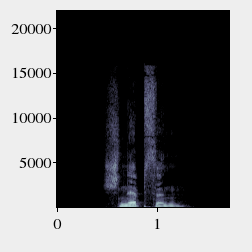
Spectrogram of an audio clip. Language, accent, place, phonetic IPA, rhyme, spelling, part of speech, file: German, Germany, Berlin, [ˈʃnɛpsn̩], -ɛpsn̩, Schnäpsen, noun, De-Schnäpsen.ogg
- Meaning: dative plural of Schnaps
